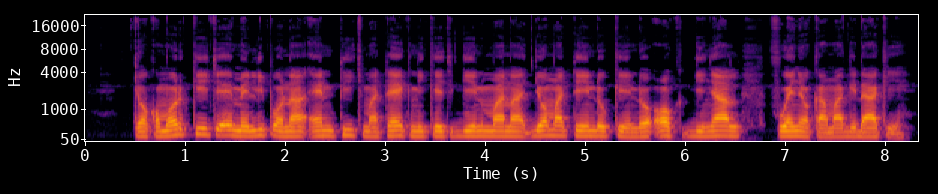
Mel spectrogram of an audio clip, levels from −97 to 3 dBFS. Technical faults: none

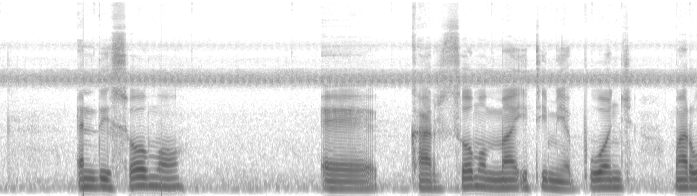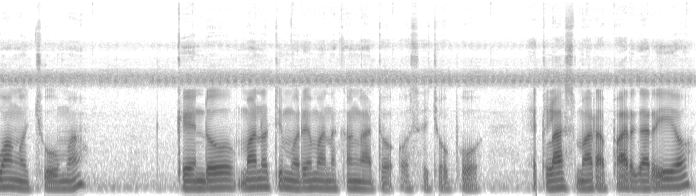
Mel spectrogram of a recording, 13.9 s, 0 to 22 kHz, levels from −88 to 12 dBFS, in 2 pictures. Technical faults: dropped buffer (overrun)

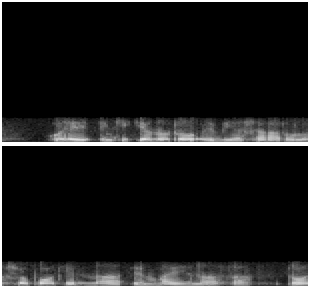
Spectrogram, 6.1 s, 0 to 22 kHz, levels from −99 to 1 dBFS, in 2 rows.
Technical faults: AMR narrowband mobile codec

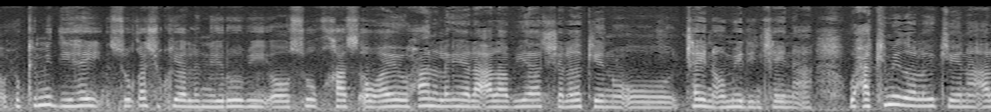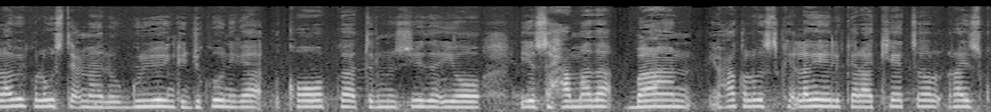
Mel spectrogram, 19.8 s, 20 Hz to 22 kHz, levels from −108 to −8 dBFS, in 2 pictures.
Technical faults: low bit depth without dither

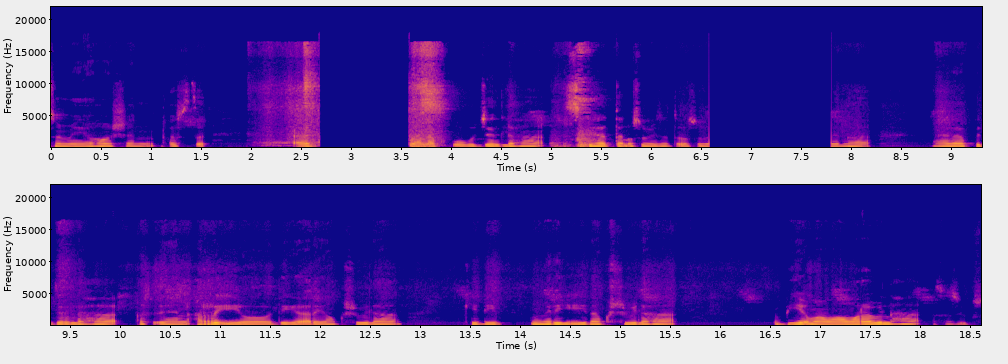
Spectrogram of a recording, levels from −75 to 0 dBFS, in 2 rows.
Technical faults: rebuffering stall

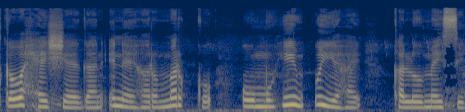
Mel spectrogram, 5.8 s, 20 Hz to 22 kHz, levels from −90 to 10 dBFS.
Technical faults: none

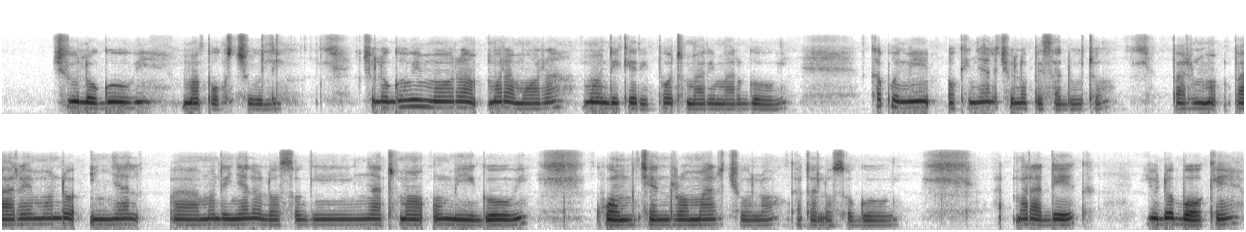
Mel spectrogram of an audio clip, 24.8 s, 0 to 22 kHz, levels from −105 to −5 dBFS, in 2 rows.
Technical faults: none

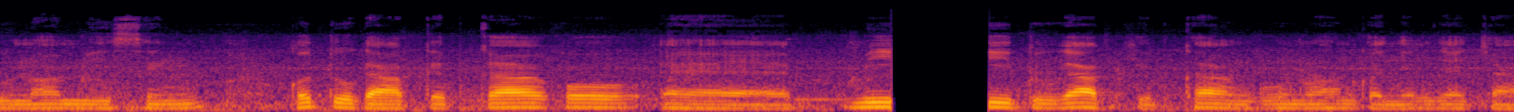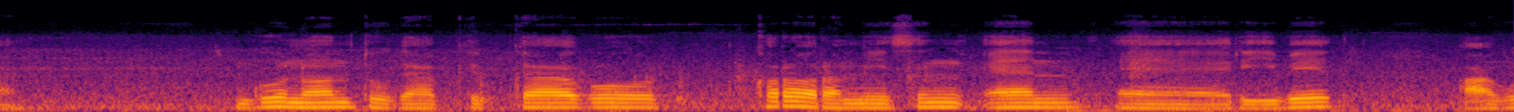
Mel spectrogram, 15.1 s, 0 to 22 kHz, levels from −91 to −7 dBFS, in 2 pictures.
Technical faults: MP2 compression; DAB burbling; playback stall

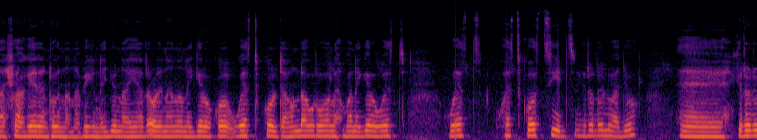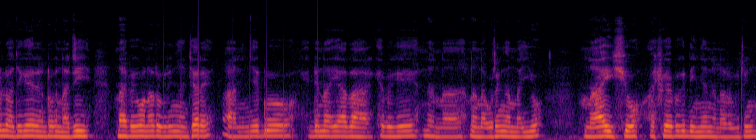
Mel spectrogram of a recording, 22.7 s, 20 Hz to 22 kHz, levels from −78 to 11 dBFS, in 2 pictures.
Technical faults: CD scratch ticks

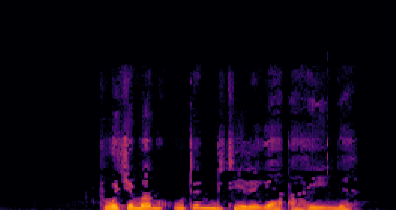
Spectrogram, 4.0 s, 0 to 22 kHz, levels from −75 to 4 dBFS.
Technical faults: AAC compression

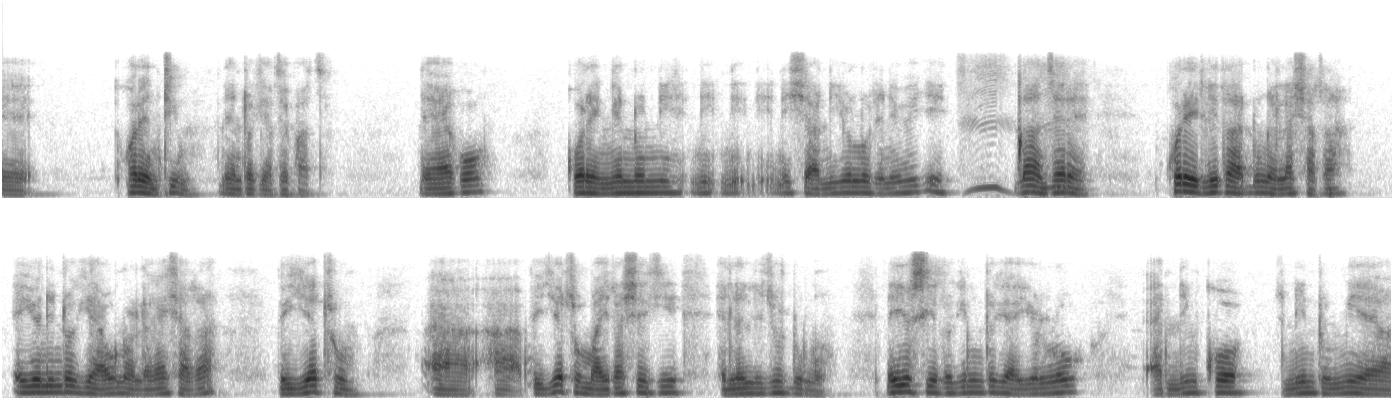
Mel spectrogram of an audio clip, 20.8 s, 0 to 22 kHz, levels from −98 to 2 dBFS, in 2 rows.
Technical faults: none

